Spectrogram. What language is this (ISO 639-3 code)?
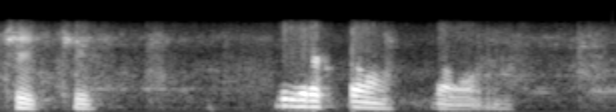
urd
